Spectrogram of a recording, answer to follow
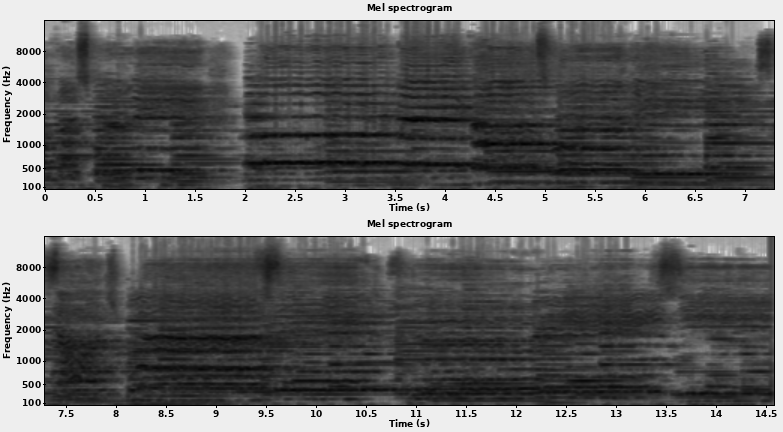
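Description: Small mixed church choir singing together, several voices in held chords, with brief breaks between phrases about two seconds in and again around eight seconds.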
